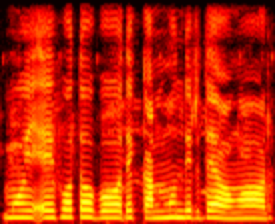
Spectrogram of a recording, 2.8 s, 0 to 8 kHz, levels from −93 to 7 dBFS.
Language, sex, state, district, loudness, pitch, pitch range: Chakma, female, Tripura, Unakoti, -16 LUFS, 245 Hz, 230-255 Hz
